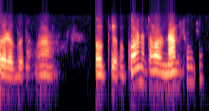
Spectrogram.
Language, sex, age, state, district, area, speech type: Gujarati, male, 45-60, Gujarat, Morbi, rural, conversation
